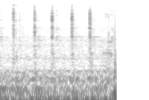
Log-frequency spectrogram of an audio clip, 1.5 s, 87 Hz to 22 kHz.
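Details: 2009 Ram 1500 with 5.7 L Hemi V8 idling: deep rumble with a light sharp tick about five times a second; owner unsure of the cause.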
